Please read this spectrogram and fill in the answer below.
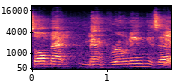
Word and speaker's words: Groening: Matt Groening. Is that how you say his name? Yeah, Matt Groening.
